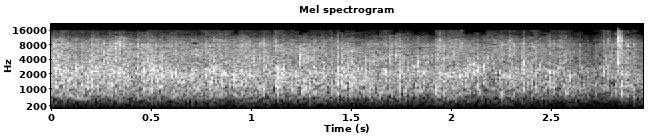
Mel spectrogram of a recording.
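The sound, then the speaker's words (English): A church audience applauds to welcome visiting members at an evening service. The clapping is dense and even, with a steady wash of many hands that keeps a nearly constant level throughout. “Can we put our hands together and just welcome them tonight?”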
